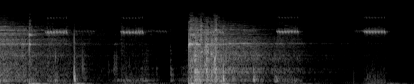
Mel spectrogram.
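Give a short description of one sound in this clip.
A gun fires with sharp, loud bangs.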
